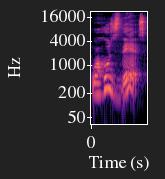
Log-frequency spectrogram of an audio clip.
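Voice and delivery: play-acted sassy, snippy tone with a bit of attitude. Retelling a phone call with an unknown caller: imitating own past attitude. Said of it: "I had a little bit of an attitude".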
